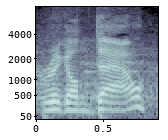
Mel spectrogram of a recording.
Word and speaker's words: Rigondeaux: And Tete's talked about fighting Rigondeaux, or as he's correctly pronounced with the Spanish accent, Rigondeaux.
